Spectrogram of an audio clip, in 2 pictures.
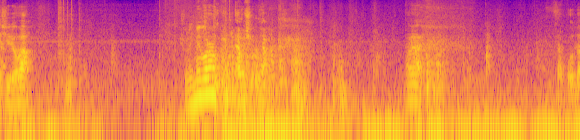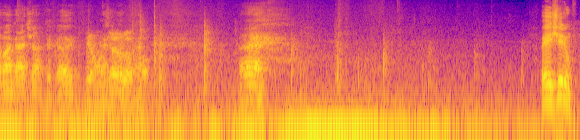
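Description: Men talk calmly and with animation nearby.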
